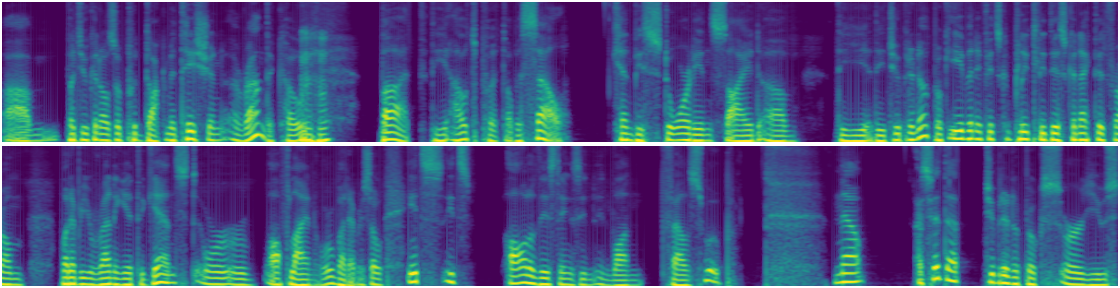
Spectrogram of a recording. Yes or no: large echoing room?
no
